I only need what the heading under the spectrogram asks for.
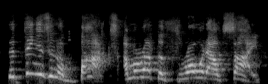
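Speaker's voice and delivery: high, loud threatening rant; irate outburst. Retold or imitated. Customer threatening to throw the computer out, loud fed-up rant. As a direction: yell it, at the end of patience. Acted quarrel with support agent.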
